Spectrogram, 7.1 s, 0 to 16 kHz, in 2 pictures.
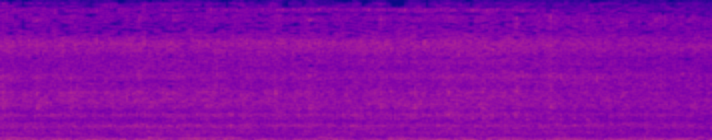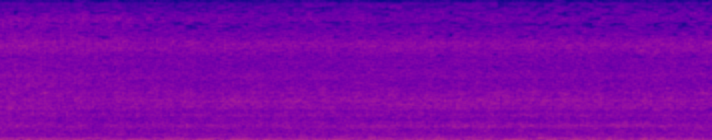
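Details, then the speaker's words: LM7 5.3L iron-block V8, 862 heads, 151k miles: idle at 153°F coolant, MAP 31 kPa, O2 sensors switching, low fuel trims; smooth steady even exhaust beat, no knocks, ticks or hunting; normal idle. "See, O2 sensors are switching. Still idling nice."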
